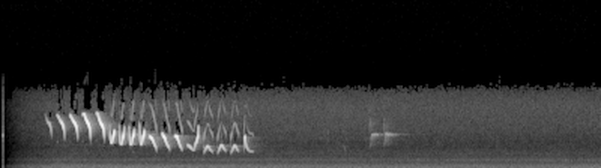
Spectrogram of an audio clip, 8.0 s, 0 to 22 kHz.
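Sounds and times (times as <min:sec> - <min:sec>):
soft background hum: 0:00.0 - 0:08.0
willow warbler singing: 0:00.6 - 0:03.5, 0:04.8 - 0:05.4.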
